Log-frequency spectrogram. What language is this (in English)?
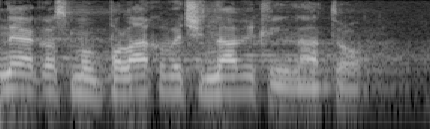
Croatian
